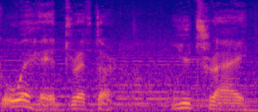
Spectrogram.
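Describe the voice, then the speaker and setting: An actor playing a surly, coarse island brawler in a video game, gruff and scornful. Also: male voice, lowish voice, very animated, takes it slowly, loud music behind the voice, full character voice. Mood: mocking, defiant. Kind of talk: video game cutscene acting.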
